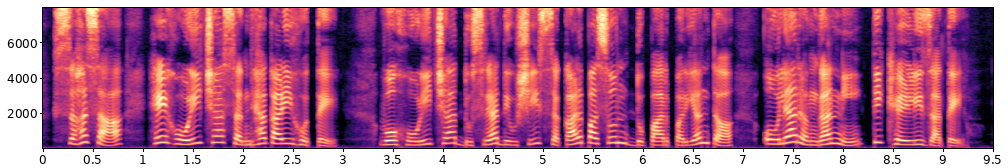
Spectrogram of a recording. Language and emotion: Marathi, neutral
